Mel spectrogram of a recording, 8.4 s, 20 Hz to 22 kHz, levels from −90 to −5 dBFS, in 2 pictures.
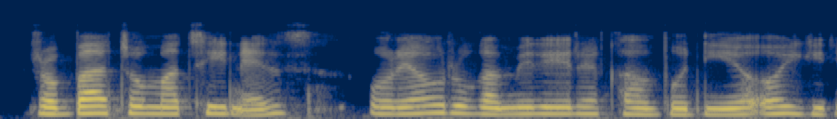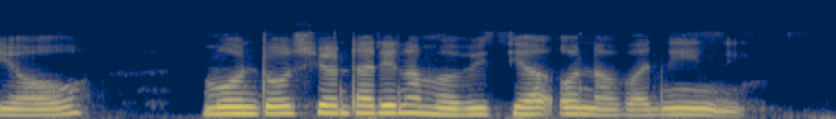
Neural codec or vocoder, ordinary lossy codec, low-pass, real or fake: none; Opus, 24 kbps; 7.2 kHz; real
